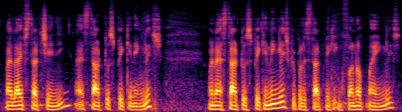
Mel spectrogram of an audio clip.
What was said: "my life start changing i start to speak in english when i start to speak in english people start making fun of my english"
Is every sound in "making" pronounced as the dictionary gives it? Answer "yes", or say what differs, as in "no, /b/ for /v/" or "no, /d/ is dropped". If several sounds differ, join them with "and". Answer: yes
